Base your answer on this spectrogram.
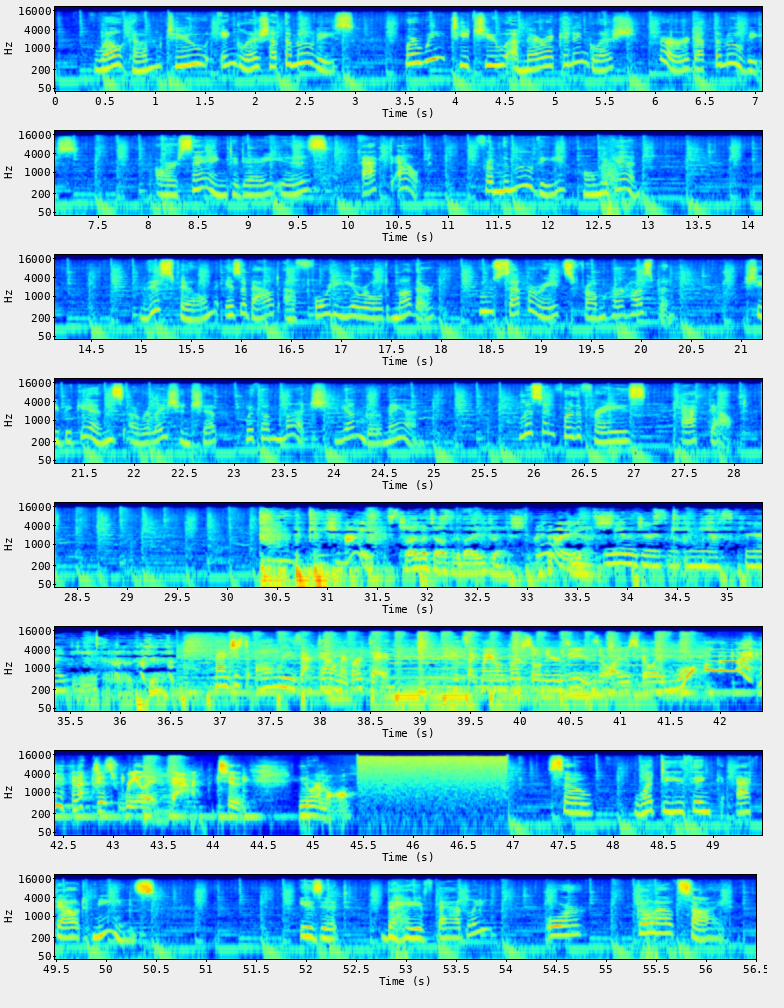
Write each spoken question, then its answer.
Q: So, what do you think act out means? Is it behave badly or go outside?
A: To act out means to behave badly, often as a way to deal with emotional stress.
